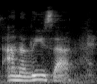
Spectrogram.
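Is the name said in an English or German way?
German. The name is said with a German pronunciation. The speaker calls it right. "they said it the German way"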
